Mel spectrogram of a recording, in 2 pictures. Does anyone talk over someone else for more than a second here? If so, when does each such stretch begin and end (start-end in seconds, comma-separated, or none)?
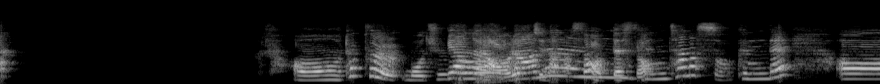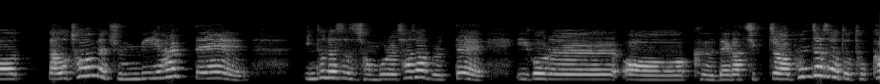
4.5-6.5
